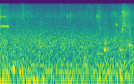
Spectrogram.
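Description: Oil pours with a steady trickle into a pan.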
